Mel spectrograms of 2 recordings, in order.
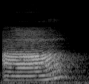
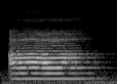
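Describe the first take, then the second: First: The pitch rises from middle to high. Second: The pitch stays high and level. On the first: "second tone ah" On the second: "the first tone ah"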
